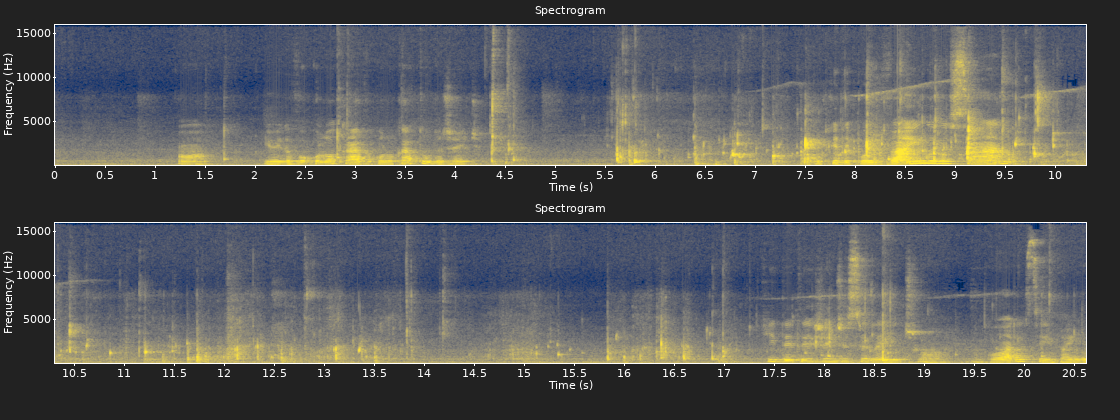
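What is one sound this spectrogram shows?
Water pours into a tub.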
